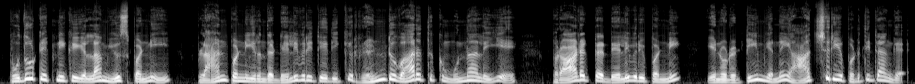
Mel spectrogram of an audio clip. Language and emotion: Tamil, surprised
